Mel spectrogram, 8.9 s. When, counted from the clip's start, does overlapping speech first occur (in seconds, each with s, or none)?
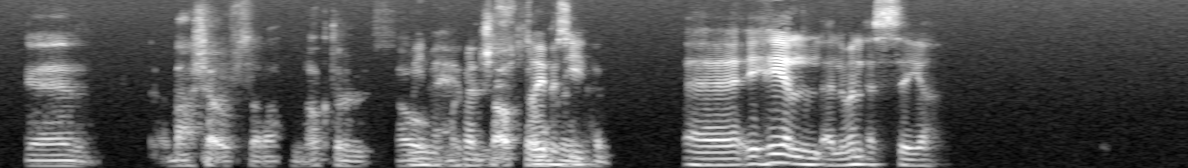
3.1 s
